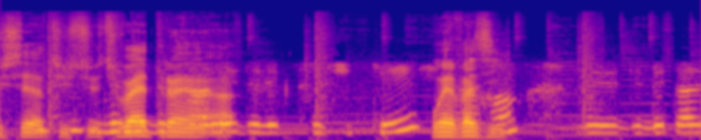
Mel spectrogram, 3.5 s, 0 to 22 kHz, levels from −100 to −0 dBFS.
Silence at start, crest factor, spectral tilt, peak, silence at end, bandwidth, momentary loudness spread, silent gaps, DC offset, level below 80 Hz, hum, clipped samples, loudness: 0 s; 20 dB; -5 dB/octave; -6 dBFS; 0 s; 15.5 kHz; 12 LU; none; under 0.1%; -68 dBFS; none; under 0.1%; -25 LUFS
